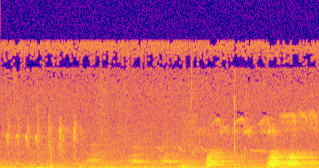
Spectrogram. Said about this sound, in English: There's a dog barking, probably at a squirrel, hopefully at a squirrel. There's another dog barking.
